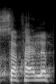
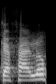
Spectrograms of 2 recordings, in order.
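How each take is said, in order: First: The word begins with a soft S sound. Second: The word begins with a hard K sound. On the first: "कुछ लोग इसको सेफेलो पढ़ते हैं" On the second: "सी जो है उसका pronunciation क बन जाता है"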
